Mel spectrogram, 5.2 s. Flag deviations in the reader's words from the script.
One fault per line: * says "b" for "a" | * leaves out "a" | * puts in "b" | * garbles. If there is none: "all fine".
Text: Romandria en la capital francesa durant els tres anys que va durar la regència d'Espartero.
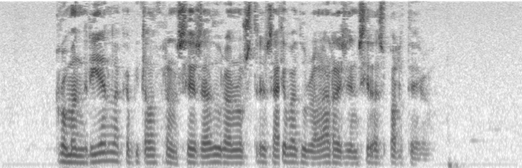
* leaves out "anys"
